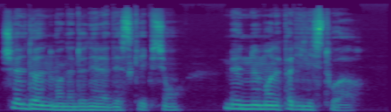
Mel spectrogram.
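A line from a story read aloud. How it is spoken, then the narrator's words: Plain. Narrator (French): répondit Elsa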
